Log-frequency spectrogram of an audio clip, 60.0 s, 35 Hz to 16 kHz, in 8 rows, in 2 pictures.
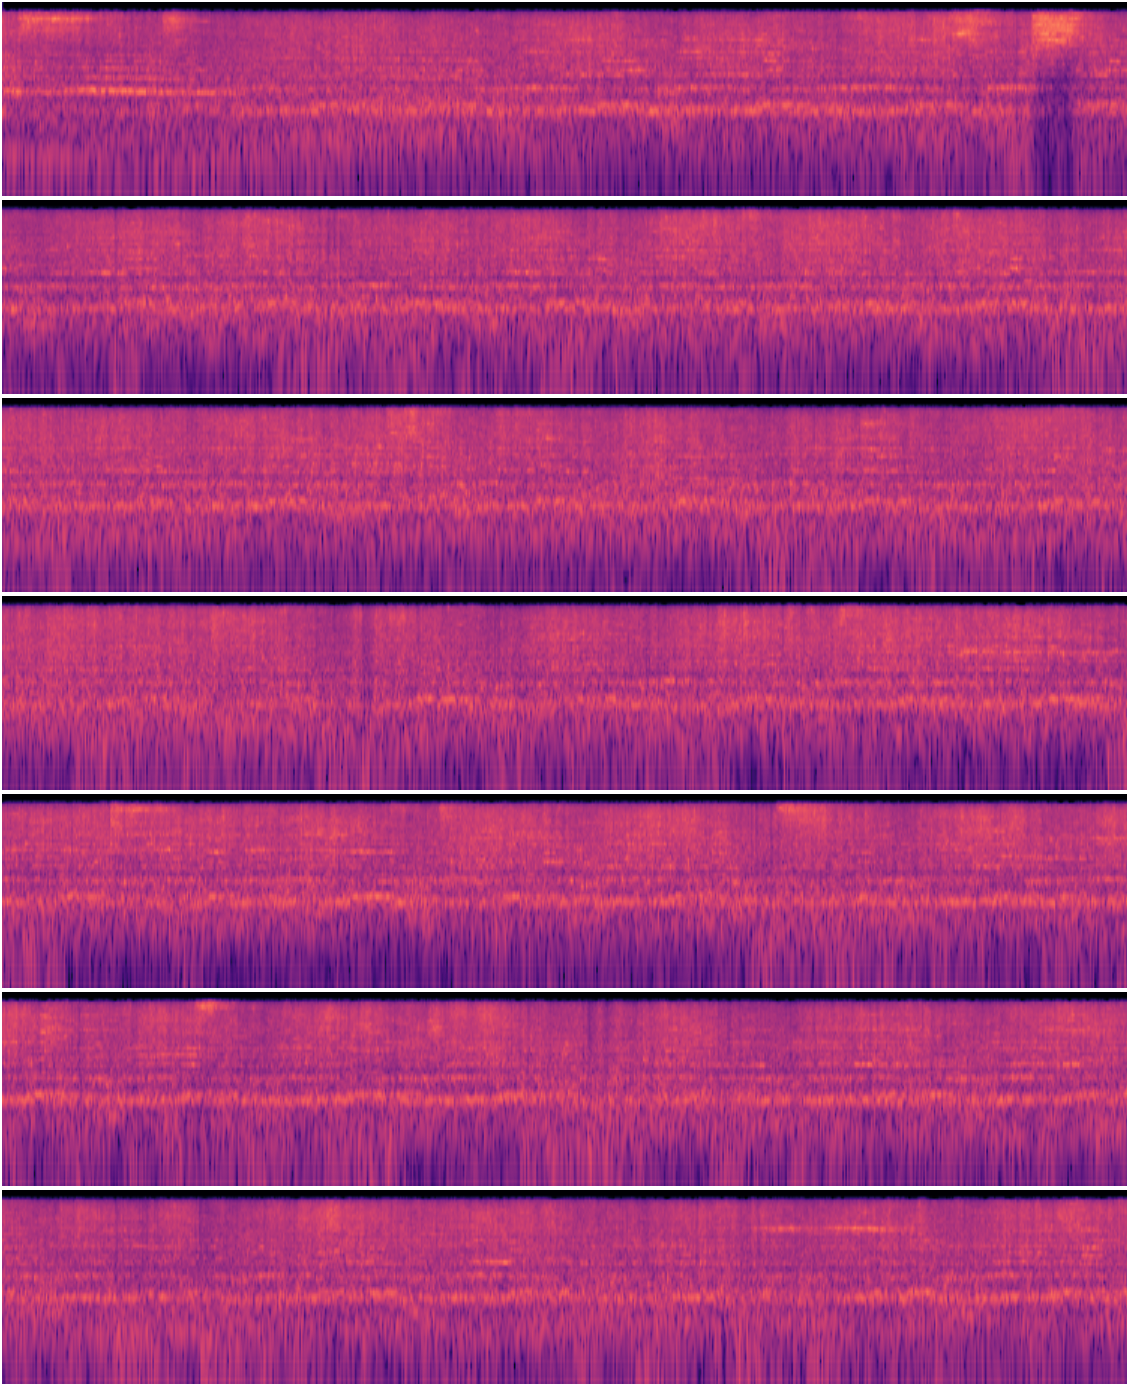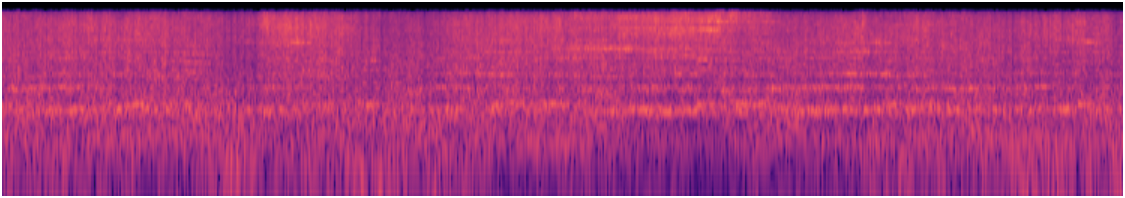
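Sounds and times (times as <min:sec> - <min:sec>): freight train wheels on rails: 0:00.0 - 0:59.9.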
